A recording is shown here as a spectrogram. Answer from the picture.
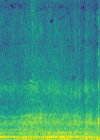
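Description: Porsche race cars' engines at high revs, heard as one steady droning note.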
